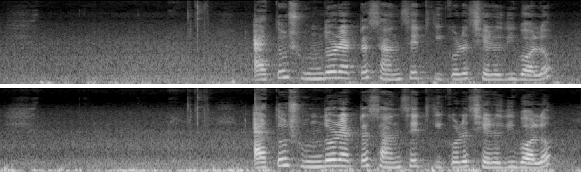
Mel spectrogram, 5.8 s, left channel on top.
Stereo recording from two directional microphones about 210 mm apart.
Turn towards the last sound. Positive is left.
turn(degrees=-15)  # may be behind; listen again after turning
